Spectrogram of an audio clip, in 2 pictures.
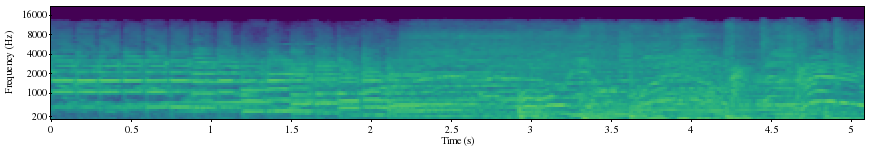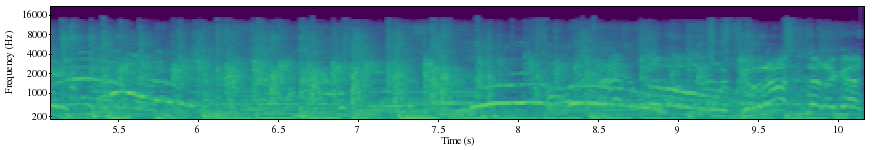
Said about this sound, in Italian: La sala è zeppa di fotografi, giornalisti, cameraman e fuori. Cavolo, ragazzi, dovreste esserci! La folla dei fan che urla, sospira! Vuole lui!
